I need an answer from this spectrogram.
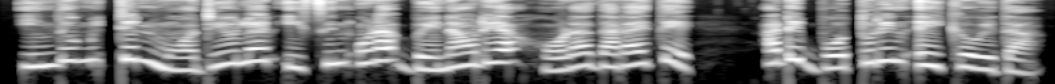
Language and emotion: Santali, fearful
